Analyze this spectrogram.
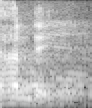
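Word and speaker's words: Hyundai: sehingga ketika di sana bikin Honda sini Hai hundai Kan dibacanya Handai kan sana Honda sini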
